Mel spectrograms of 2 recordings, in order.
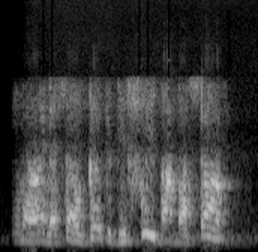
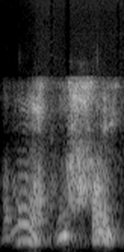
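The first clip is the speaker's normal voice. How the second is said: excited self-talk; 11 semitones higher, 3 dB quieter than usual. Retold or imitated. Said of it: "and I said".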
